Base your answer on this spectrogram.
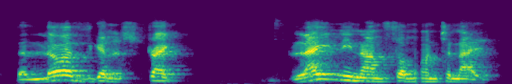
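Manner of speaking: put-on comic, funny paisa-style Mexican accent. Recalling a tough man who walked into parties: funny paisa accent. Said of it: "he had a funny accent. He was a paisa".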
